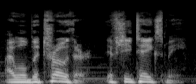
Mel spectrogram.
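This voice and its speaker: A man's voice: on the low side, expressive, lightly acted. Man acting as a solemn, lovestruck god over music. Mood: resolute. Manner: grave, formal, measured with weighty pauses. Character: lovestruck, brooding Anunnaki god, solemn and defiant. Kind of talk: dramatic first-person audiodrama monologue. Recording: music behind the voice.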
